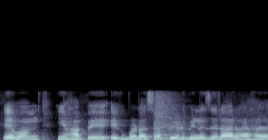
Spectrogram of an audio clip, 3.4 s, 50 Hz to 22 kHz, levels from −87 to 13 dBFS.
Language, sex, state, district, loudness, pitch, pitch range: Hindi, female, Jharkhand, Palamu, -15 LUFS, 245 Hz, 235-255 Hz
